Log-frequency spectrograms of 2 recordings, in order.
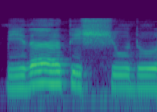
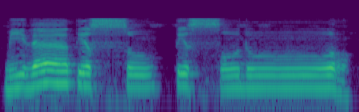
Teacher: Berarti sadanya tebal ya. Bidzatis tissu. Jangan masuk ke sa atau ke sin atau ke shin.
